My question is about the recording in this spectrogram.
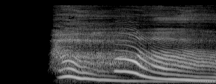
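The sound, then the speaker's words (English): A person yawns aloud, a long breathy vocal stretch that rises and then slides down in pitch, lasting under two seconds after a moment of silence, fairly loud. “Oh, I'm yawning today, but I don't know.”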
